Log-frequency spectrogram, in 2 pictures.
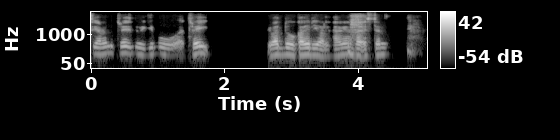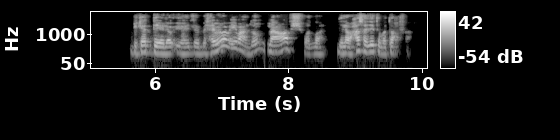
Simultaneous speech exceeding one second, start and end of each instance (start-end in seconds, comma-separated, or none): none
